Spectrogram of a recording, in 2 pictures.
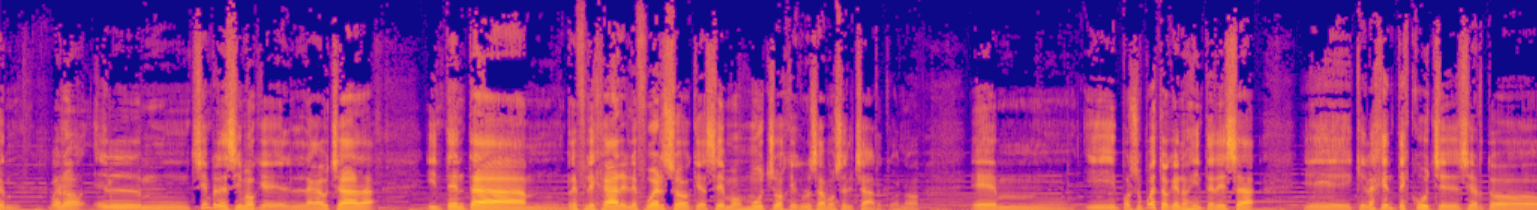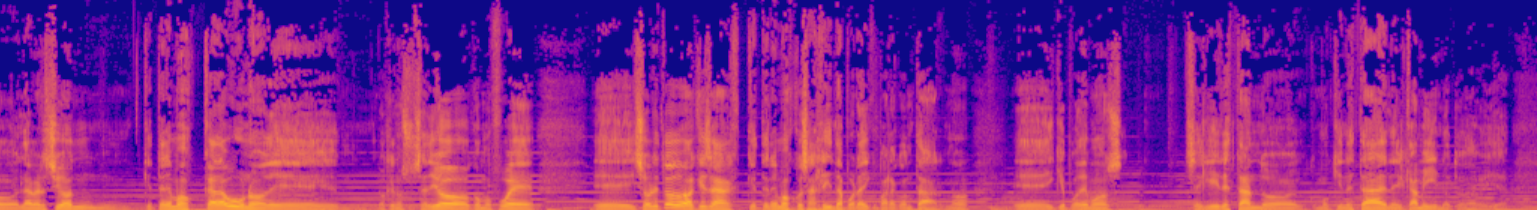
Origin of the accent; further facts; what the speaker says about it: Argentina; como somos los argentinos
